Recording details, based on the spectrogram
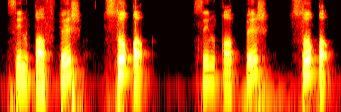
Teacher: কলকলার হরফ কফের উপরে সাকিন এটাকে কলকলা করতে হবে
